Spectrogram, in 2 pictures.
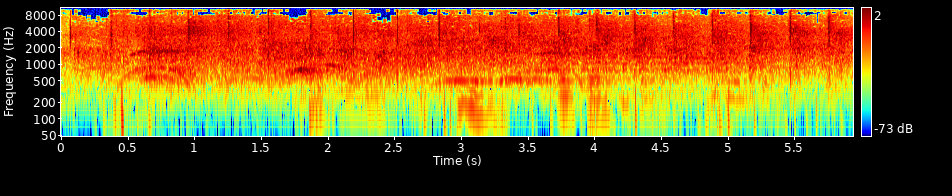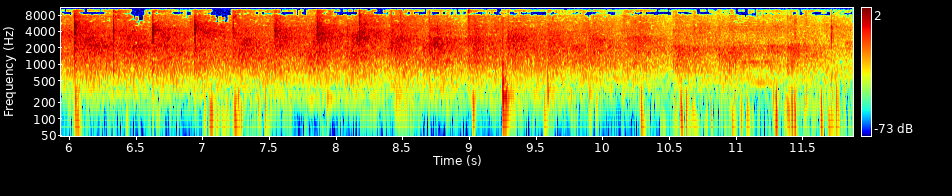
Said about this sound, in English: Can we give him a big cheer?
